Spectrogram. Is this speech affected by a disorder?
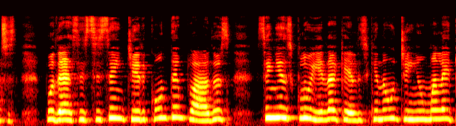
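Yes: amyotrophic lateral sclerosis.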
